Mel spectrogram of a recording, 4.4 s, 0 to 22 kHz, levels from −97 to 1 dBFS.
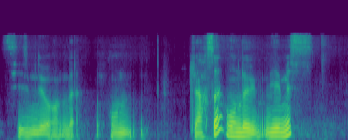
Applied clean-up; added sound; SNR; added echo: neural separator model SepFormer DNS4.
